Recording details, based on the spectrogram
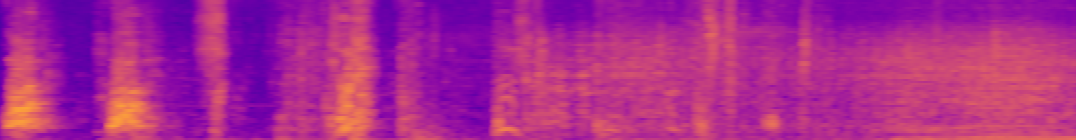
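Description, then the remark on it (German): A dog barks four or five times in quick, uneven bursts, loud, before an engine revs up and a car rumbles steadily underneath. “Und pass bloß auf diesen gefährlichen Hund auf.”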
